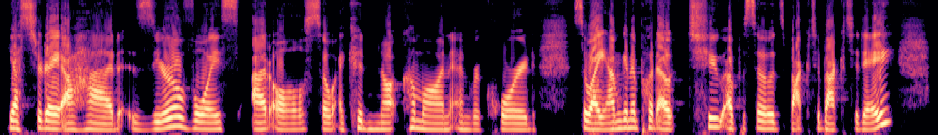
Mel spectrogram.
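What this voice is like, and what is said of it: Raspy voice. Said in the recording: “my voice is sounding a little bit raspy”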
